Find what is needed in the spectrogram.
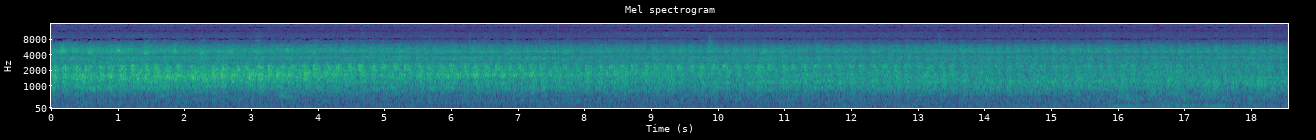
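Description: HO-scale model freight wagons rolling past on model railway track: a steady metallic clatter of small wheels on rail with rapid fine ticking, slowly fading as the train moves away.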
